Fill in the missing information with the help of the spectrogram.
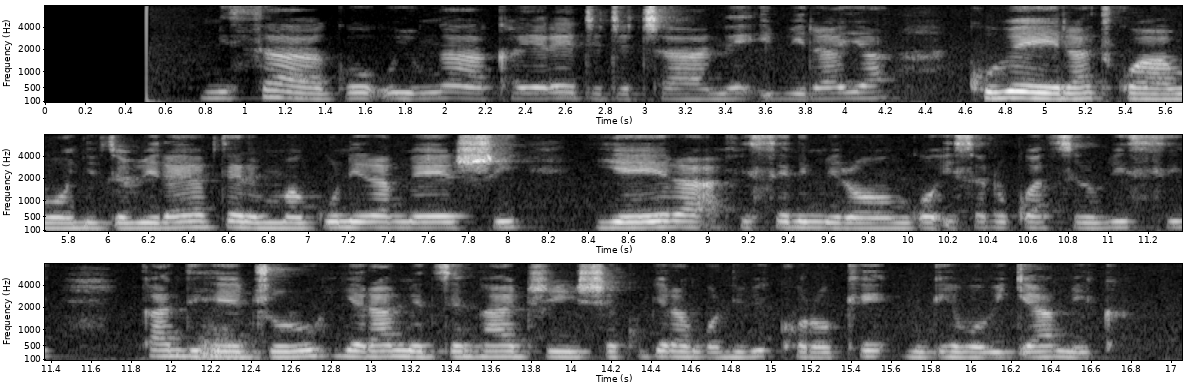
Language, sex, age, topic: Rundi, female, 25-35, agriculture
